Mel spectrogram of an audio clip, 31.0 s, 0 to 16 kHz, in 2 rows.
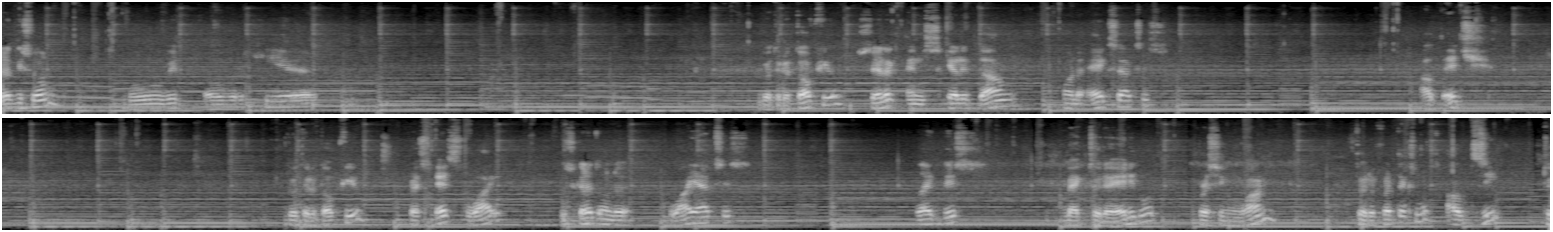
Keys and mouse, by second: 0.6 g, 0.9 z, 2.6 click, 7.2 `, 9.4 Tab, 10.4 a, 15.7 `, 16.6 Tab, 18.2 `, 19.7 s, 20.1 y, 25.1 click, 25.4 `, 25.7 Tab, 25.7 `, 28.0 1, 30.0 alt+z.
